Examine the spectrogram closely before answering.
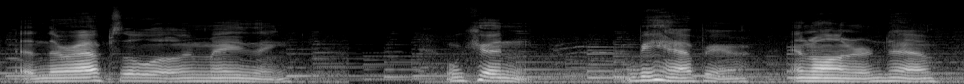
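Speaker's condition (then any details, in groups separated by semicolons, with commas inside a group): ALS; leg braces to stand, needs help with daily care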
